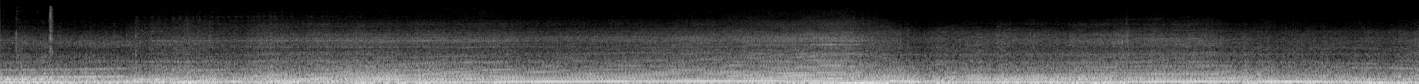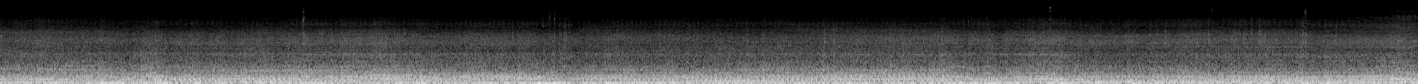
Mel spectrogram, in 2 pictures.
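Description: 1970 Chevelle's V8 engine, fed by a newly fitted Holley Terminator EFI, pulling the car along the road, heard from inside the cabin. The engine note climbs for several seconds and drops sharply about nine seconds in at an upshift, then runs on steadily with small rises and falls.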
